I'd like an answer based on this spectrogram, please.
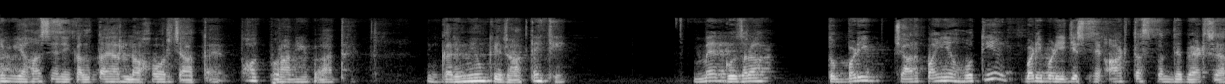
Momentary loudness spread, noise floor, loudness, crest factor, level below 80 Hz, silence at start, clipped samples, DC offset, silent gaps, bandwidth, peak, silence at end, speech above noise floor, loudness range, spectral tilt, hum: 10 LU; -62 dBFS; -18 LUFS; 14 dB; -46 dBFS; 0 s; under 0.1%; under 0.1%; none; 9.4 kHz; -4 dBFS; 0 s; 44 dB; 3 LU; -5 dB/octave; none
